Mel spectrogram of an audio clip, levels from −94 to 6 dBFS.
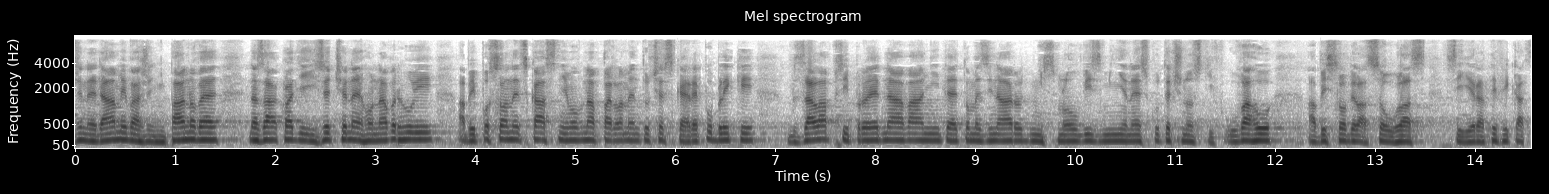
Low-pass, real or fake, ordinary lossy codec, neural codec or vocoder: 7.2 kHz; real; AAC, 32 kbps; none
